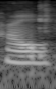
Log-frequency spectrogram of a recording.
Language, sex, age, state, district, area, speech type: Odia, female, 18-30, Odisha, Balangir, urban, spontaneous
